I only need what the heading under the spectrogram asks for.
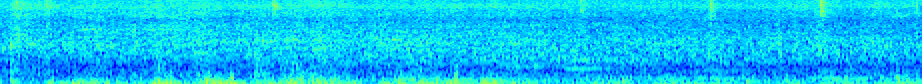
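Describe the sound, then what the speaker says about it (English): Wind buffets a microphone on a Florida beach as the tide comes in, giving low, gusty rumbles that swell and ease throughout, with no talking. "Pretty windy, as you can see"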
